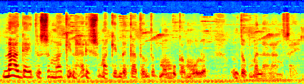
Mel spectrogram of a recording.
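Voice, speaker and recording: A woman giving a spoken religious testimony, telling her story earnestly and building to loud, tearful intensity. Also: a little high, sing-song, a little fast, noisy background.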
